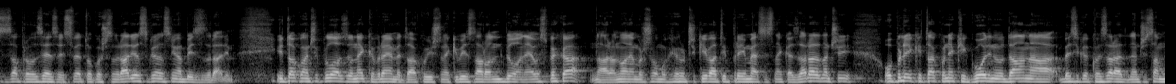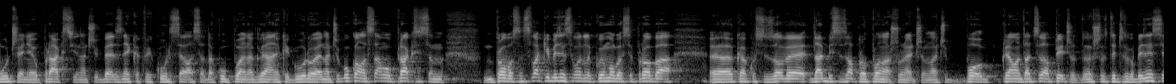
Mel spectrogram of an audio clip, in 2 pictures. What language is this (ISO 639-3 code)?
hrv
